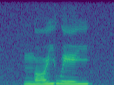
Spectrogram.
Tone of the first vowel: rising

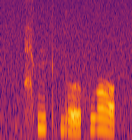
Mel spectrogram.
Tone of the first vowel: falling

